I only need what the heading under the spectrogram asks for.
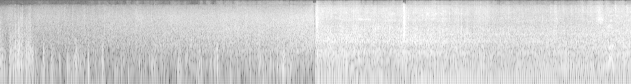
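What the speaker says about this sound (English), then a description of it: "It's a bit windy out here" Outdoor wind at Hammersley Beach, Fitzgerald River National Park, buffeting a microphone, a steady low roar that grows louder and denser halfway through, with faint talk underneath.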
